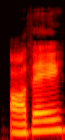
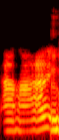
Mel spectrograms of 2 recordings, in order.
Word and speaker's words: Ove: He's the author of the book called A Man Named Ave. Do you know that book? Uwe. Uwe. Yeah. Yeah, I knew I was going to say it wrong.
